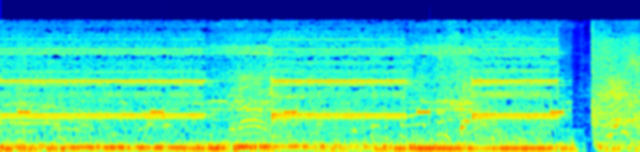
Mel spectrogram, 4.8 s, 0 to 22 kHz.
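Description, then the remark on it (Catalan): An electronic alarm buzzer, set to go off at 11 o'clock, sounds in repeated steady beeps, each about a second long with short gaps, loud over a low rumbling background before cutting off abruptly. “Jo que estava tan tranquil·la sabent que a les 11 em sonaria l'alarma, sí.”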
